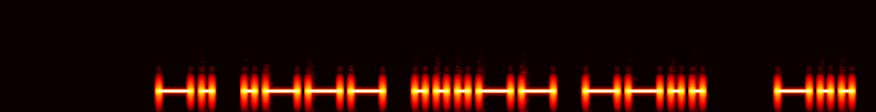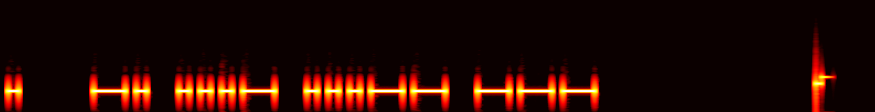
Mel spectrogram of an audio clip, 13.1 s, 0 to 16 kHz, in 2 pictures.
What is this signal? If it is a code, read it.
Morse code, heard as a keyed tone, about 16 wpm, 700 Hz. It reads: NJ3Z DE NV3O
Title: USA Callsign DE Callsign - 4 Characters - 15wpm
